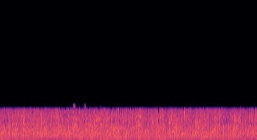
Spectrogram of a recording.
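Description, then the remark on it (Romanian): Steady, dense applause from an audience in Baia Mare for a priest they listened to, many hands clapping together at a constant, fairly loud level with no voices on top. “Aici, uh, cu siguranță o să vă mai încălzească încă o dată palmele celor care l-au ascultat.”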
